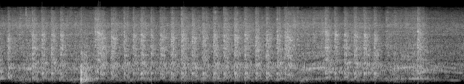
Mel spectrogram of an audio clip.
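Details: 2000 Ford Mustang 3.8 with new plugs, wires and battery, audible fuel pump, no codes and fuel-wet black plugs: starter cranks in a quick, steady rhythm with one brief cough but never catches. Cause unknown.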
